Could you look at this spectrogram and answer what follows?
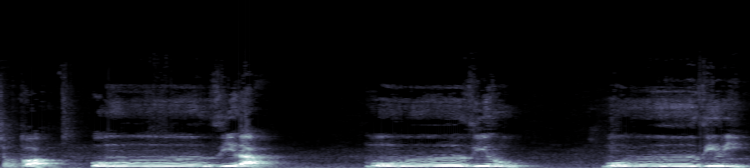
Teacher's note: Contoh riwayat Warsh dalam pengucapan huruf ro, harokat apapun dia, kalau sebelumnya kasroh dia menjadi tipis.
